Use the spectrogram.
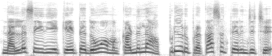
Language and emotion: Tamil, happy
